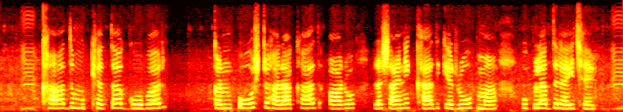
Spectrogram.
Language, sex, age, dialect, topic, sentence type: Maithili, female, 18-24, Angika, agriculture, statement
